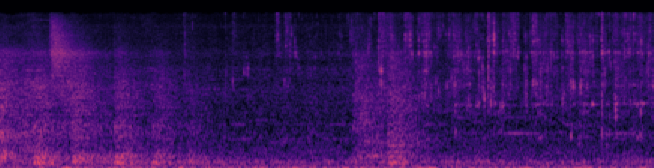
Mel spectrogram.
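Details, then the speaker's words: VW cooling system being filled at the reservoir after opening it, hoses pumped to start siphoning: irregular gurgles and liquid glugs as air escapes from the engine while it self-bleeds; normal. "you can hear the gurle you can see so it's gurgling which means air is coming out of the engine"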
